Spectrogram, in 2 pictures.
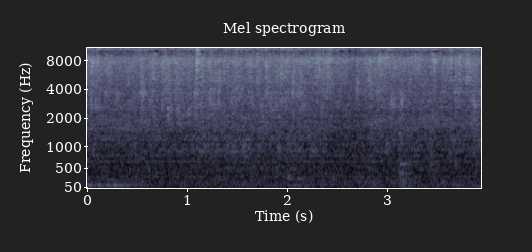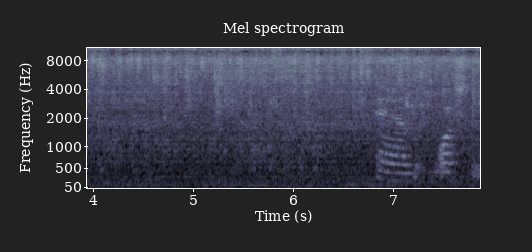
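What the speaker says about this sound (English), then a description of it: "I'm going to turn my water on to warm" Water runs steadily from a salon shampoo-bowl tap being warmed up, a broad constant rush with a brief squeaky handle or splash sound near the end.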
